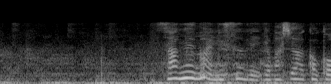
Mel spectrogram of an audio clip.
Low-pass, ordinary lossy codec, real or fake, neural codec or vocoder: 7.2 kHz; none; fake; codec, 16 kHz in and 24 kHz out, 1.1 kbps, FireRedTTS-2 codec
